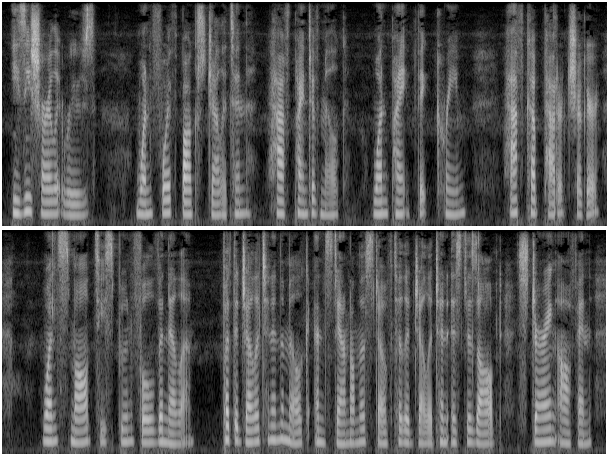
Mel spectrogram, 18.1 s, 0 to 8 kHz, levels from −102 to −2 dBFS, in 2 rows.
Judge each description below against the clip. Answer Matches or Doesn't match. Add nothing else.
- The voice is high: Doesn't match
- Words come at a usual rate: Doesn't match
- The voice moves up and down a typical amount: Doesn't match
